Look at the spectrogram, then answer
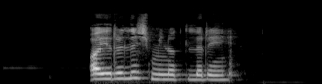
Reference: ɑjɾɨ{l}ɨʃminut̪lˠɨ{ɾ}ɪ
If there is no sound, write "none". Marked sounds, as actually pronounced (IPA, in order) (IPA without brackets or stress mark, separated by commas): l, ɾ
